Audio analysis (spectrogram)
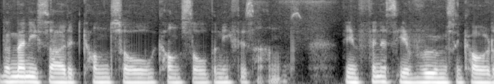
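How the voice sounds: Reading done in a natural voice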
